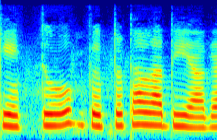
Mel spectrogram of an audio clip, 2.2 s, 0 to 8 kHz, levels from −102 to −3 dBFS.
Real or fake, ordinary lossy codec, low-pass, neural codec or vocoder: fake; none; 7.2 kHz; codec, 16 kHz, 1 kbps, FunCodec, trained on LibriTTS, 50 frames a second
